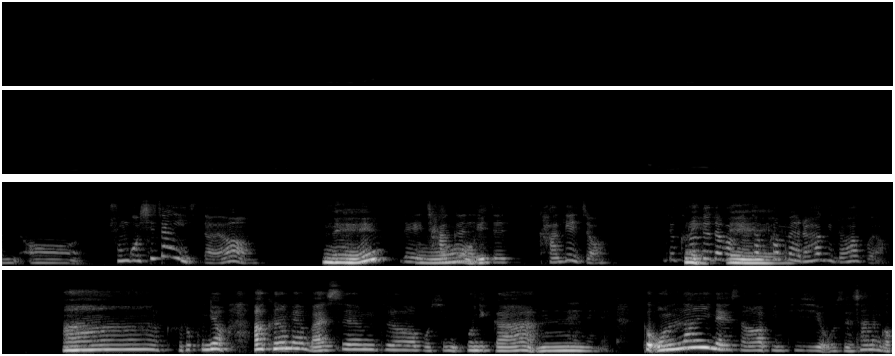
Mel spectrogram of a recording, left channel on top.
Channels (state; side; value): silent; left; 59 dB below the other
